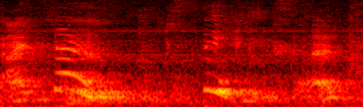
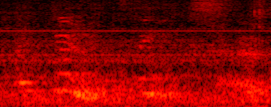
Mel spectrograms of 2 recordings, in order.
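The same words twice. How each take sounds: First: The pitch on 'don't' falls right to the bottom. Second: The pitch on 'don't' falls only slightly, to mid-level. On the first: The speaker calls it wrong. "You don't say" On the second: The speaker calls it right. "It only slides down a little bit. It doesn't go right down to the bottom"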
